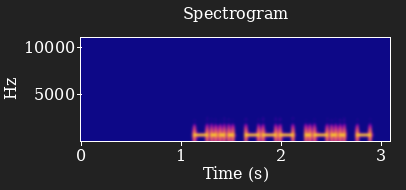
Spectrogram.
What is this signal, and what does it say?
Morse code, heard as a keyed tone, about 28 wpm, 700 Hz. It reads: BOLT
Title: Multi-letter Phonemes 28wpm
